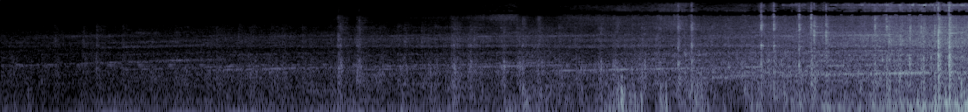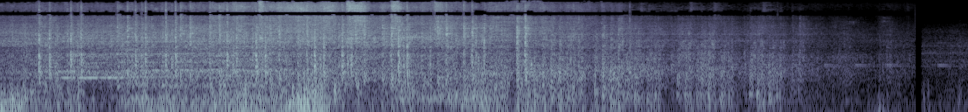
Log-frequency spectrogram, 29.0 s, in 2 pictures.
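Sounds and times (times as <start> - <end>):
electric train passing: 0.0 - 29.0
wheels clacking over rail joints: 10.1 - 27.4.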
